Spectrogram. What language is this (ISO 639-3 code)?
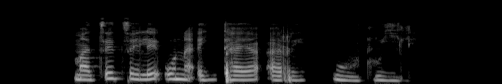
tsn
